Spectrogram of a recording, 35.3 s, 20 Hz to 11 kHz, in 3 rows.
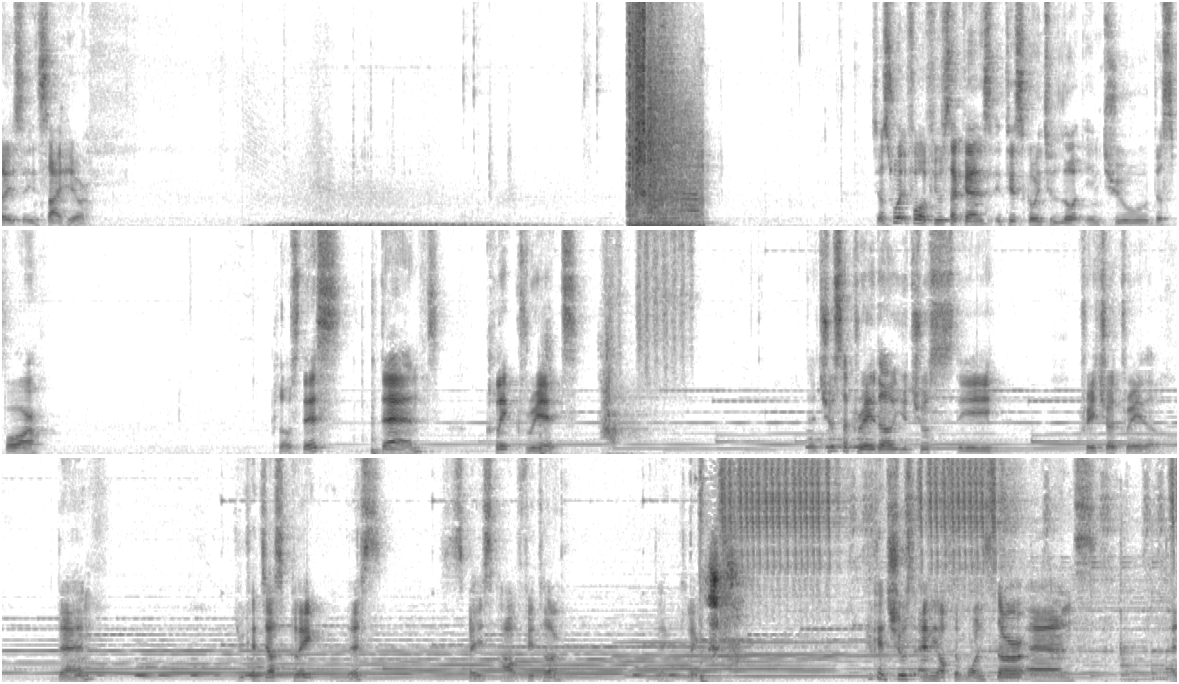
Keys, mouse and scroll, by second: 3.6 Escape, 4.5 click, 4.8 Escape, 5.8 click, 6.9 Escape, 14.5 click, 16.9 click, 27.0-29.0 drag, 30.2 click, 32.2-33.0 scroll down 1, 34.6-35.0 scroll down 1.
